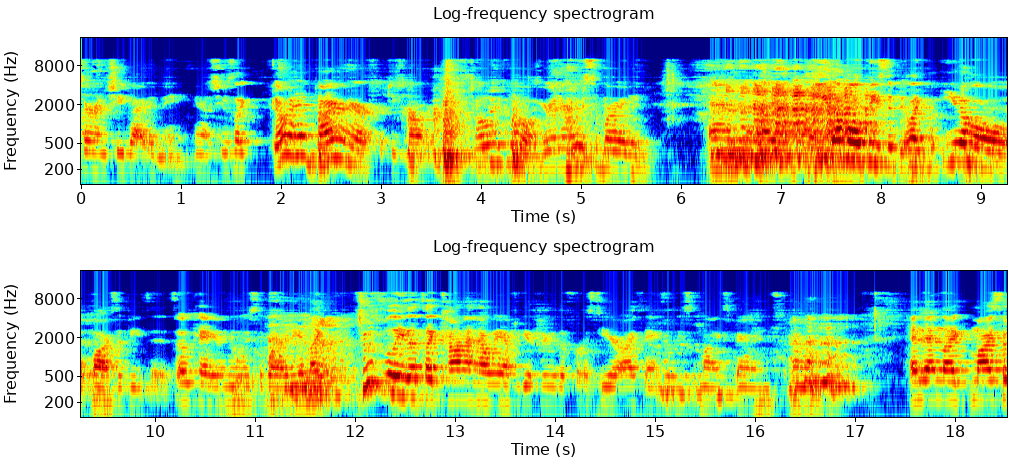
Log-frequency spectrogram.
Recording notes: recorded in 2009 at the North Oakland AA Open speaker meeting held in Oakland California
